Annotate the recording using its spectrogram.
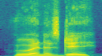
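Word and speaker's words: Wednesday: silent रहेगा या नहीं जैसे यह है हमारे पास वेनसडे वेनसडे यहां पे डी साइलेंट है लेकिन इसके लिए कोई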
